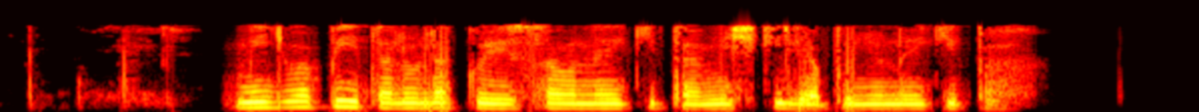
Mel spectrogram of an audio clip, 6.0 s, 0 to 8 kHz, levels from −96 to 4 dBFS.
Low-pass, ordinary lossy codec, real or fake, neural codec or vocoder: 7.2 kHz; AAC, 16 kbps; real; none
